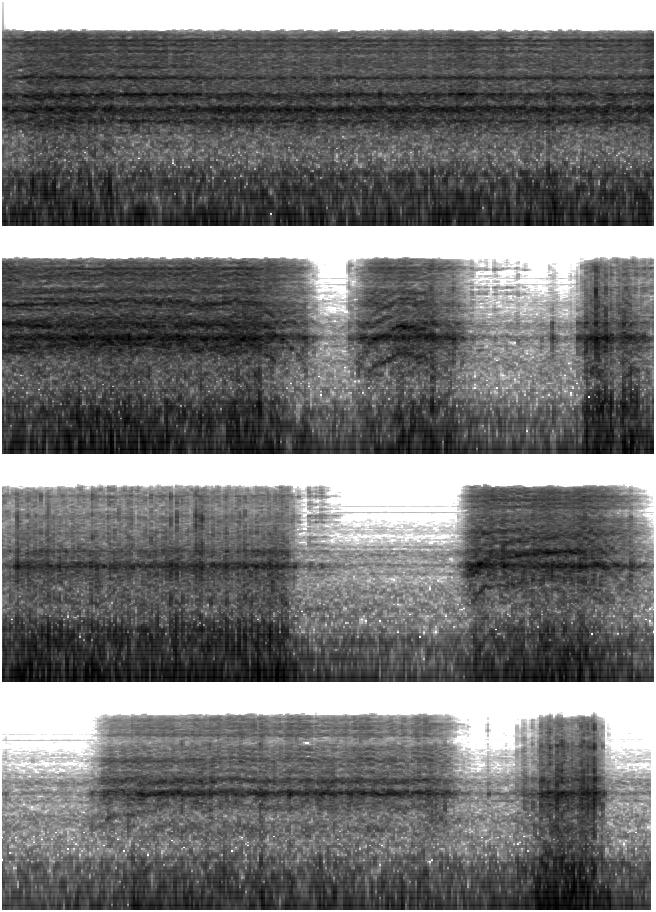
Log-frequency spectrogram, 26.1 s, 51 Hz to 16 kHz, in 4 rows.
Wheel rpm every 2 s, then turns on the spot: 200, 200, 200, 200, 140, 50, 40, 40, 30, 60, 60, 80, 20.
10-16 24-26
